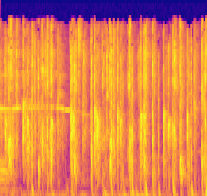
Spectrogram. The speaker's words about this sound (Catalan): Fort aplaudiment, molt bé.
